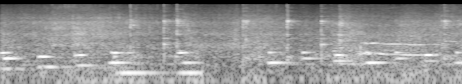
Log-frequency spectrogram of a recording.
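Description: Chilies, shallots, garlic and tomato sizzling in oil in a steel wok, stirred with a metal spatula that scrapes and clicks against the wok. A soft melody plays underneath.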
